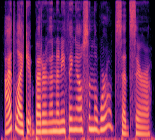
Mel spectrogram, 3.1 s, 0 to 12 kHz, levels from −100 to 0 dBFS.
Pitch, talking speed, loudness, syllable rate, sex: 225 Hz, 230 wpm, -19 LUFS, 5.9 syllables/s, female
